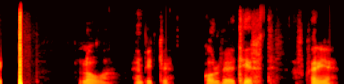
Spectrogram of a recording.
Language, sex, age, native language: Icelandic, male, 40-49, Icelandic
